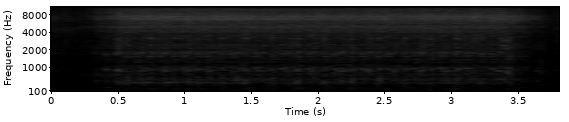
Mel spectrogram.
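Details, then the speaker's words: Singer 99K vintage sewing machine after a new motor belt install: quick, light, even whirring with a steady stitch rhythm, starting and stopping cleanly; normal smooth running. "But this one, this one is very happy."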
